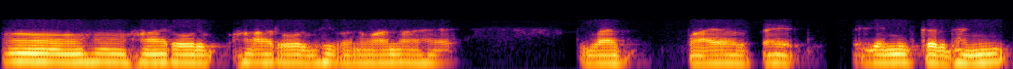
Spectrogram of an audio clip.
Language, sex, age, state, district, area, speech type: Hindi, male, 60+, Uttar Pradesh, Chandauli, rural, conversation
